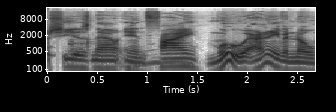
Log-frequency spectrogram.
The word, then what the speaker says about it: mu: So she is now in fi mu. I don't even know moo is one of the letters in the Greek alphabet. It's the m and it's not like a cow and it's mu.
